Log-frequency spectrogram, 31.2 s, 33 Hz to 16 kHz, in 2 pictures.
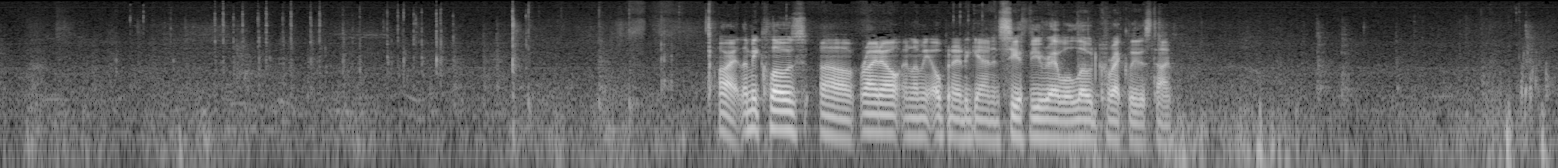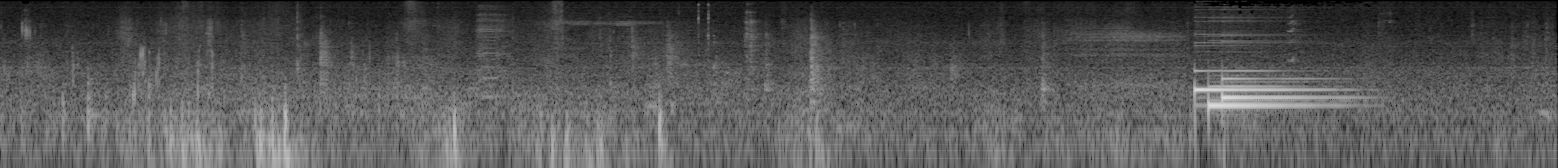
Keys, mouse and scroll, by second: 1.3 click, 2.0-5.0 typing, 7.6-8.4 typing, 7.9 click, 9.4 click, 9.7 click, 14.7 click, 22.5-27.7 drag.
